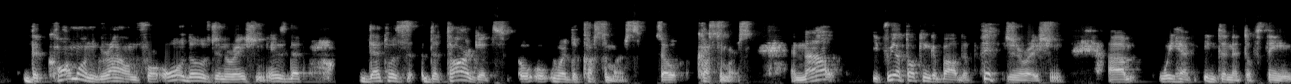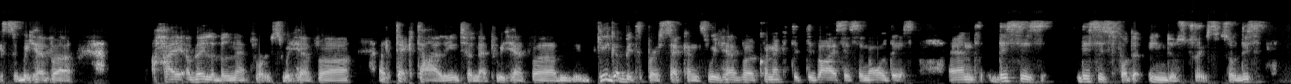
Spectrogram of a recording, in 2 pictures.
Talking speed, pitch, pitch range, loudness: 165 wpm, 110 Hz, 100-135 Hz, -20 LUFS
